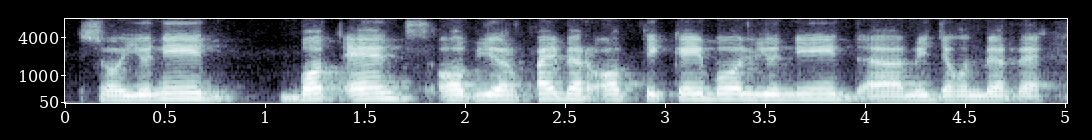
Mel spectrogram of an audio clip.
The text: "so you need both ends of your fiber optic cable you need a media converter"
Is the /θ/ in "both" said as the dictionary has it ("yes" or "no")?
no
